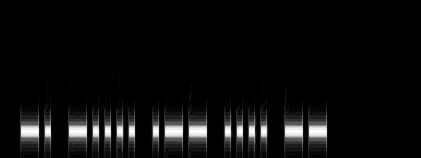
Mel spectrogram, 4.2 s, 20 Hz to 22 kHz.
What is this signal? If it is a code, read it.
Morse code, heard as a keyed tone, about 21 wpm, 700 Hz. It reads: N6WHM
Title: USA Callsign DE Callsign - 5 Characters - 20wpm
